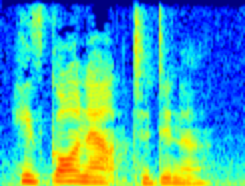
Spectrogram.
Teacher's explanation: The to is unstressed. When we link out, which is stressed, and to, which is unstressed, the final t sound in out is held slightly longer.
